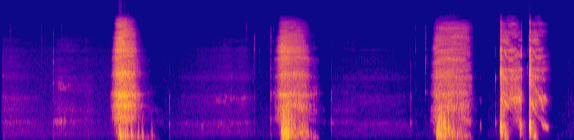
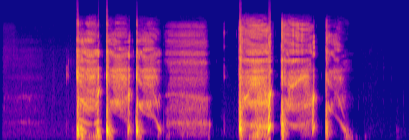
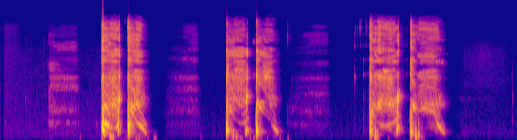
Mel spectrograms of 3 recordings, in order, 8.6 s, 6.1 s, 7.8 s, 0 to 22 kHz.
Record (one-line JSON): {"exhalation_length": "8.6 s", "exhalation_amplitude": 29197, "exhalation_signal_mean_std_ratio": 0.3, "cough_length": "6.1 s", "cough_amplitude": 32768, "cough_signal_mean_std_ratio": 0.34, "three_cough_length": "7.8 s", "three_cough_amplitude": 32768, "three_cough_signal_mean_std_ratio": 0.3, "survey_phase": "beta (2021-08-13 to 2022-03-07)", "age": "45-64", "gender": "Female", "wearing_mask": "No", "symptom_cough_any": true, "symptom_runny_or_blocked_nose": true, "symptom_fatigue": true, "smoker_status": "Ex-smoker", "respiratory_condition_asthma": false, "respiratory_condition_other": false, "recruitment_source": "Test and Trace", "submission_delay": "2 days", "covid_test_result": "Positive", "covid_test_method": "RT-qPCR", "covid_ct_value": 21.1, "covid_ct_gene": "ORF1ab gene", "covid_ct_mean": 21.5, "covid_viral_load": "87000 copies/ml", "covid_viral_load_category": "Low viral load (10K-1M copies/ml)"}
